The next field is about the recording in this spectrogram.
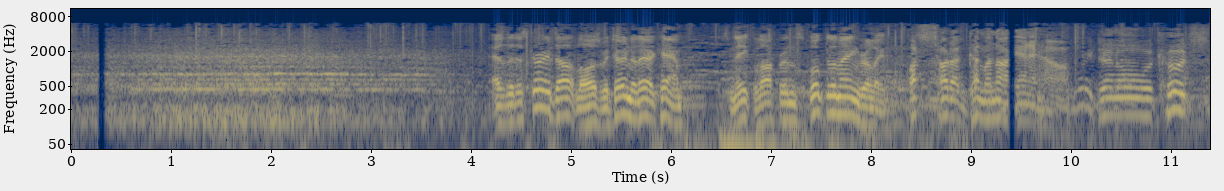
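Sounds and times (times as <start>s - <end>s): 
eastbound train thundering along the tracks: 0.0s - 8.7s
speech: 4.2s - 11.3s.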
